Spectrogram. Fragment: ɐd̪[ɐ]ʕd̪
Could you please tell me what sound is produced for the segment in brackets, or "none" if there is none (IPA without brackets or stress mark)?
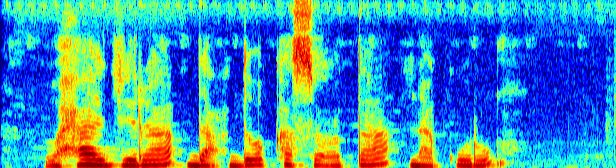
ɑ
